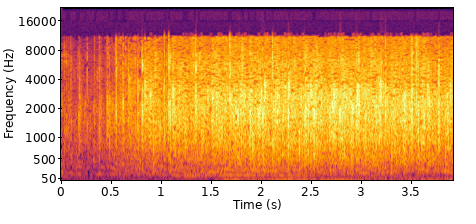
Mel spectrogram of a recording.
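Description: Dense video game crowd applause in Batman: The Telltale Series swells in within the first second, then holds as steady, sustained clapping and cheering noise.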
